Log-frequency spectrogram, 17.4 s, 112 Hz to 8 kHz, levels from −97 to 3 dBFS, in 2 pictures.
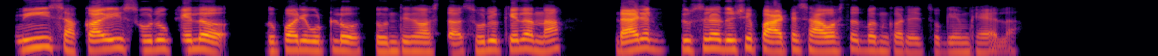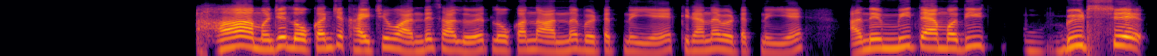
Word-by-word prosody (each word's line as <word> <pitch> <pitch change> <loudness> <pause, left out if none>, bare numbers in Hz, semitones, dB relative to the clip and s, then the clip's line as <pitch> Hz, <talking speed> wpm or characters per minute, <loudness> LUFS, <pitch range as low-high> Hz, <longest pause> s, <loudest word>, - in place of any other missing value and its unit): मी 220 +5 0
सकाळी 185 +2 +2
सुरु 185 0 -6
केलं. 185 -3 +2 0.3
दुपारी 180 +2 -1
उठलो 175 -1 -4
2-3 165 +1 -7
वाजता. 160 -2 -3
सुरु 170 +4 -5
केलं 190 -1 0
ना 175 - -1 0.5
डायरेक्ट 185 +4 +5 0.2
दुसऱ्या 205 +2 -2
दिवशी 190 +2 -2
पहाटे 165 +3 +5
06:00 170 -3 +2
वाजताच 170 +3 -4
बंद 170 -1 -8
करायचो 155 -1 -11
गेम 155 0 -12
खेळायला. 150 -1 -13 2.6
हां. 250 -2 +8
म्हणजे 200 +4 +2
लोकांचे 205 +3 +1
खायचे 175 +2 +1
वांदे 200 -2 0
चालू 180 -5 -2
आहेत. 175 +3 -1
लोकांना 180 0 -1
अन्न 165 +4 -3
भेटत 170 -1 -5
नाहीये, 155 0 -4
किराणा 180 +2 -2
भेटत 175 -3 -4
नाहीये. 155 +4 -6 0.4
आणि 200 +6 +1
मी 215 +3 -2
त्यामध्ये 210 +2 +3 0.6
Beatsचे 260 - +4
180 Hz, 135 wpm, -24 LUFS, 165-200 Hz, 2.6 s, हां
